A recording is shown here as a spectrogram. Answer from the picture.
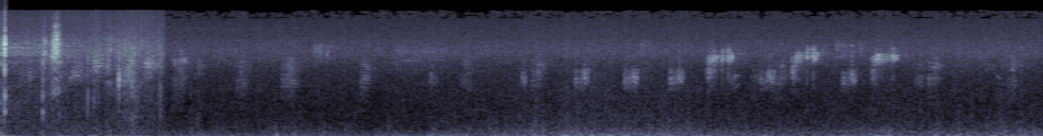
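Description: Small birds chirping: many short, high chirps scattered irregularly, over a faint steady outdoor background. A brief rustle with a click comes in the first second.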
